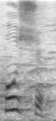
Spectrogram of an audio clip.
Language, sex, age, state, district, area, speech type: Punjabi, female, 30-45, Punjab, Pathankot, rural, read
